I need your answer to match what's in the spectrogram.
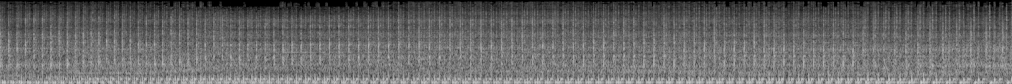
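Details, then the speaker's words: Walk-behind tractor (motoblock) single-cylinder engine after rebuild with new bushing, running at steady mid revs on hand throttle: quick even beat, no stray knocks; earlier knock gone, slight gear wear noted; normal running. "у меня движком довольны как собрал все стук перестал да там на шестернях есть износ немножечко"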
